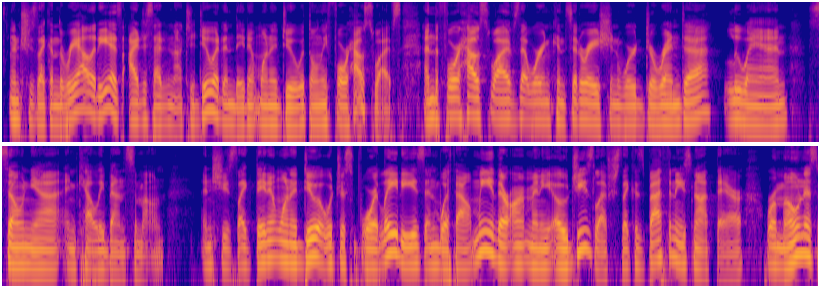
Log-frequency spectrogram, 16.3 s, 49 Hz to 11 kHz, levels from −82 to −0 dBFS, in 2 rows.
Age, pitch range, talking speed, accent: 20-39, 105-135 Hz, 250 wpm, American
